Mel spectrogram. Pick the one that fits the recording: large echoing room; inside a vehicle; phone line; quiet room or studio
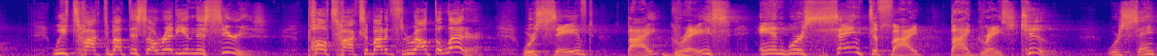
large echoing room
